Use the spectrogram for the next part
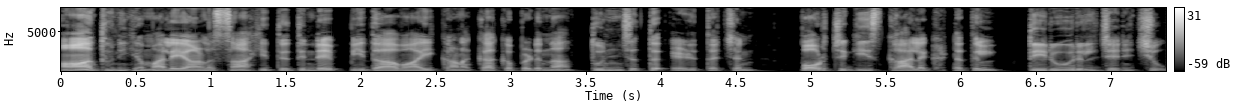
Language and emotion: Malayalam, neutral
